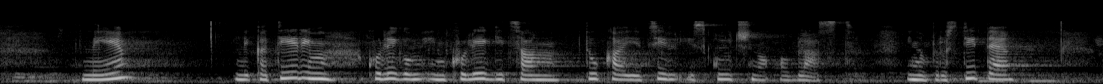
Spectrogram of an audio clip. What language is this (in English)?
Slovenian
